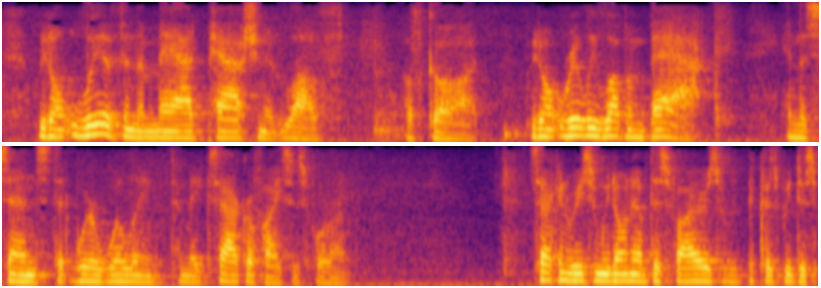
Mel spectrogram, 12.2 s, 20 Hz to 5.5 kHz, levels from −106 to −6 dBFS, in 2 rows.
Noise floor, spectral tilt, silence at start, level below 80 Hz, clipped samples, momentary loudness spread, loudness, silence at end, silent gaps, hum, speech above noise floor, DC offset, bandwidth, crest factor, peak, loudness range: -46 dBFS; -8.5 dB/octave; 0 s; -48 dBFS; under 0.1%; 14 LU; -19 LUFS; 0 s; none; none; 28 dB; under 0.1%; 5.4 kHz; 18 dB; -2 dBFS; 4 LU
